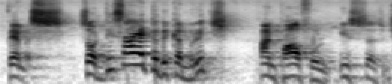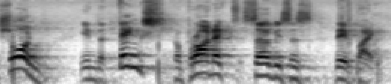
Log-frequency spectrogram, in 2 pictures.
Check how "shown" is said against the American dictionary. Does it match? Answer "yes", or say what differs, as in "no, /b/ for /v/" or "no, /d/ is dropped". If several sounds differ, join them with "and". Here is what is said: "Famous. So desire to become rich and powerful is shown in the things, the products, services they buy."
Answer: yes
